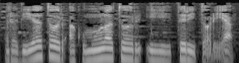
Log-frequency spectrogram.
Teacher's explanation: Pravilo glasi da silazni akcenti, kratkosilazni i dugosilazni, mogu stajati samo na prvom slogu reči. Zato je akcenat u književnom jeziku u nekim od ovih primera pomeren za jedan slog ka početku reči, a na njegovom starom mestu ostala je postakcenatska dužina. Dakle, pravilno je reći samo radijator, akumulator i teritorija.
